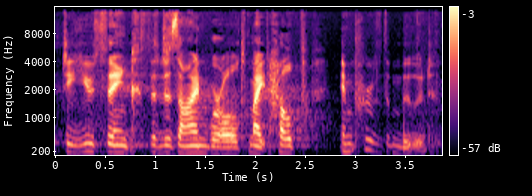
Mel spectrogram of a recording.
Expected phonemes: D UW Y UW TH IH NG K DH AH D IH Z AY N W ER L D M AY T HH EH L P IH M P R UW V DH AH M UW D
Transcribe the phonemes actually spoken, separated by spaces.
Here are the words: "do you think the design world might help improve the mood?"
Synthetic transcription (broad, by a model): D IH Y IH TH IH NG K DH AH D IH Z AY N W ER L D M AY T HH EH L P IH M P R UW V DH AH M UW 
